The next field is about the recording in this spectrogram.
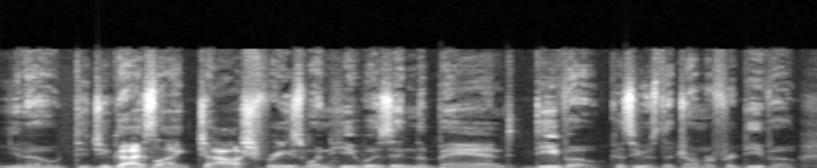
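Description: At medium pitch, a man talks in a normal speaking voice. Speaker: podcast host. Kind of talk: casual podcast banter.

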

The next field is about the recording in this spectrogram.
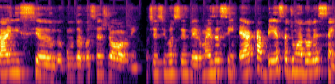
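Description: Fairly quick speech in a São Paulo accent, with ordinary pitch variation. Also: woman. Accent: Paulistano Brazilian Portuguese. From Brazil, São Paulo. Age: 40s. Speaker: HR and recruiting professional. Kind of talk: interview.

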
